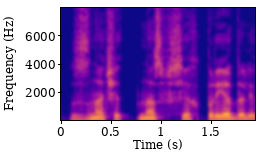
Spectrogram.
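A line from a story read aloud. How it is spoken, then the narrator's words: Whispered. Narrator (Russian): прошептала она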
